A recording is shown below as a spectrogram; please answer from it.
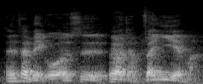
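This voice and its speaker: A man's voice: lowish voice, sing-song, fast, creaky, darkish tone, slight background noise. A man as a spiritual teacher being interviewed, explaining his views in a lecturing way and often asking rhetorical questions. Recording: echoey room.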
